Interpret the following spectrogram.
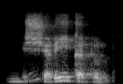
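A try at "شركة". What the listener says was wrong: There is no ya. No, there is no. There is no ya. If you say shari, then there is a ya, right?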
